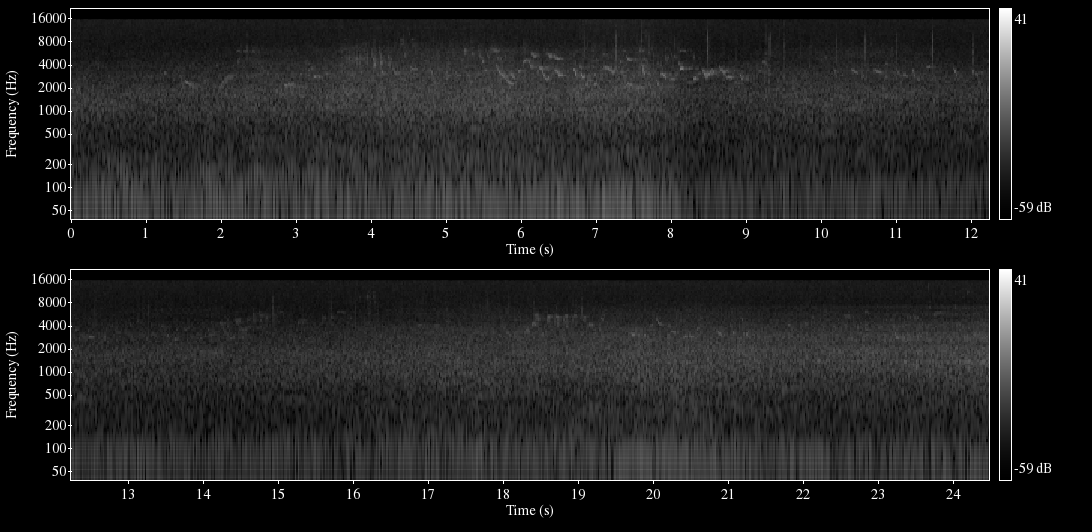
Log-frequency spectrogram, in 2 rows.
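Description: Small birds chirping over a low background rumble that drops away about eight seconds in. Then the growing noise of a freight train approaching behind a Class 185 electric locomotive, getting louder toward the end as the train nears.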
